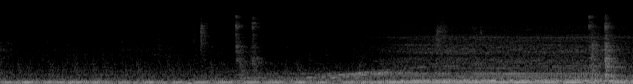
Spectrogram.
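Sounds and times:
elevator ventilation fan humming with an airy whoosh: 0.0 - 6.3
elevator motor whine as the car moves: 2.1 - 6.3.

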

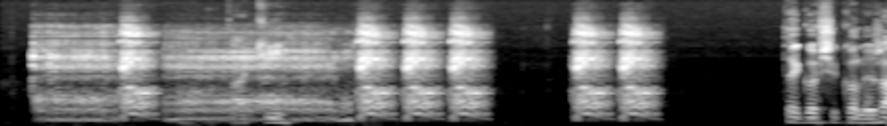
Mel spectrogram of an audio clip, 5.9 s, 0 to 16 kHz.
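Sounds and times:
two dogs growling and snarling: 0.2 - 3.3
speech: 1.8 - 2.0, 5.2 - 5.9.

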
